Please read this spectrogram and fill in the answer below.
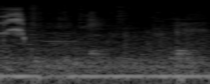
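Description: A green-cheeked conure chick gives a brief high squeak right at the start, then little more than a steady low hum in the background.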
